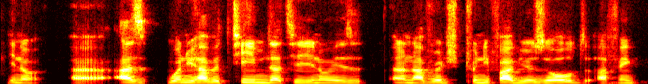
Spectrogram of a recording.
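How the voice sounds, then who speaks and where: Flat-voiced man from Switzerland. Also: mid-range voice, a little fast, no echo, studio quality. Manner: rambling, anecdotal. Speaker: business co-founder. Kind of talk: webinar discussion.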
